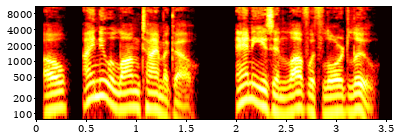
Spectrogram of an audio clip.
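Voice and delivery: ordinary delivery, nothing marked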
